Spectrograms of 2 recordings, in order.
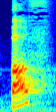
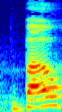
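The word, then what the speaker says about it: bough: Kay's sample of lilac buff b-o-u-g-h I don't know if I'm saying it right bow bow I say buff because it ends in GH but did this in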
